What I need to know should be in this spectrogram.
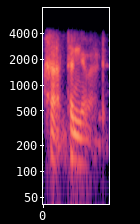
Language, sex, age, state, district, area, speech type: Sanskrit, male, 18-30, Maharashtra, Nagpur, urban, conversation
